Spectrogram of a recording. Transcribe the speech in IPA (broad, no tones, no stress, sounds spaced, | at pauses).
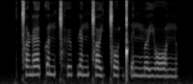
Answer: ǀ ə ɳ ɛ k ə n ǀʰ y p ɳ ɪ n ǀ œ j ǀ ʊ ǃʼ i n m ø j o n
